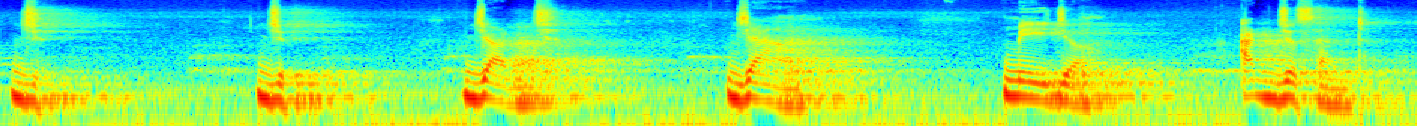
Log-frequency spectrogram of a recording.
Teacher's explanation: It is a voiced sound, right? It has got vibration, correct?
